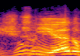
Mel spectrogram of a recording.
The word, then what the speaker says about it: Juliano: o meu nome é Juliano a minha pronuncia é com g mas a minha escrita é com j isso a Juliano aqui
